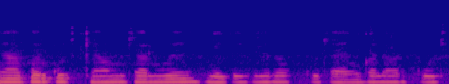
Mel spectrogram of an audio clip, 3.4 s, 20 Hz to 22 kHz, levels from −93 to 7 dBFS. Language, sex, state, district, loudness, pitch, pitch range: Hindi, male, Jharkhand, Jamtara, -46 LUFS, 140 Hz, 135-145 Hz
